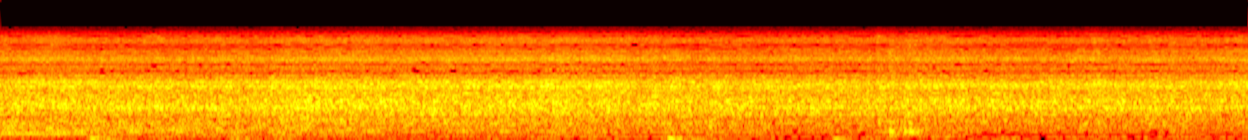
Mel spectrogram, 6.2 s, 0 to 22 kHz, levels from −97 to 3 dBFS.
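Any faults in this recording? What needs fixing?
AAC compression runs throughout: nothing survives above 9.7 kHz, and the sound has a smeared, warbling texture that likely comes from a low-bitrate AAC-LC encode, consistent with roughly 32 kbps. Unlike a plain low-pass filter, the coder also smears detail below the cut-off. Encode at a higher bitrate or keep a lossless master.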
